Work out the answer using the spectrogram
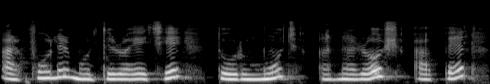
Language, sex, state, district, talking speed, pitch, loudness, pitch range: Bengali, female, Tripura, West Tripura, 85 wpm, 265 Hz, -13 LUFS, 240-325 Hz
